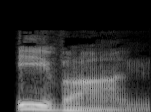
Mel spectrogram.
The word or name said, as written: Ivan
